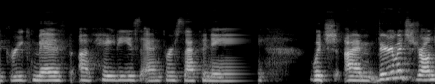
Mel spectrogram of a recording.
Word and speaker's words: Persephone: Maybe I didn't pronounce it right. Persephone, is that the Oh, Persephone. Persephone? Say it again. Persephone.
